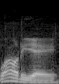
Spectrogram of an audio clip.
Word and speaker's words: Launier: blessed to have, and I'm going to go with the American pronunciation, JF Launier from JF Customs.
